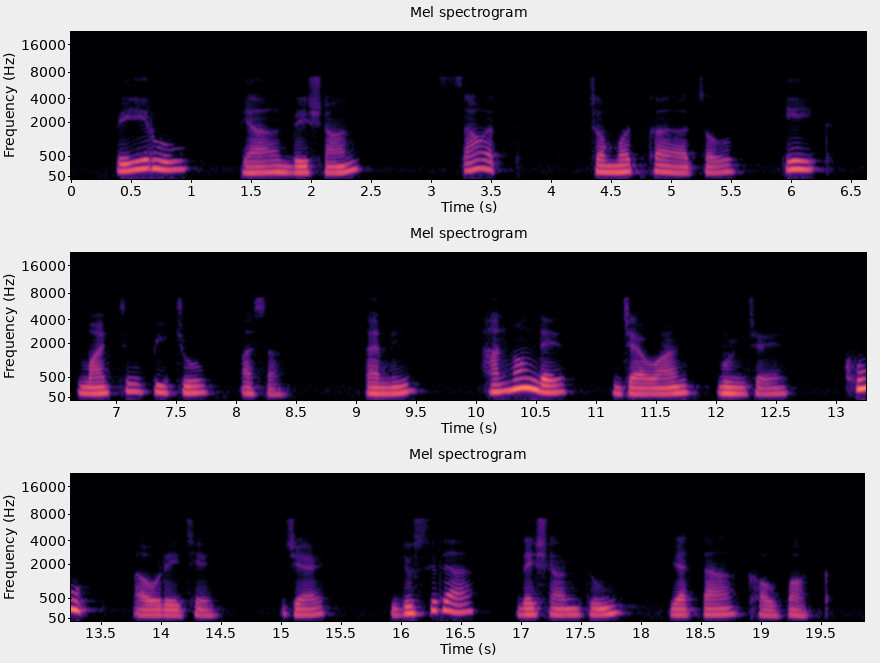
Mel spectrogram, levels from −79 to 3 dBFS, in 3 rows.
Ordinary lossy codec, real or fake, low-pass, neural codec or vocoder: Opus, 64 kbps; fake; 7.2 kHz; codec, 16 kHz, 0.5 kbps, FunCodec, trained on LibriTTS, 25 frames a second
